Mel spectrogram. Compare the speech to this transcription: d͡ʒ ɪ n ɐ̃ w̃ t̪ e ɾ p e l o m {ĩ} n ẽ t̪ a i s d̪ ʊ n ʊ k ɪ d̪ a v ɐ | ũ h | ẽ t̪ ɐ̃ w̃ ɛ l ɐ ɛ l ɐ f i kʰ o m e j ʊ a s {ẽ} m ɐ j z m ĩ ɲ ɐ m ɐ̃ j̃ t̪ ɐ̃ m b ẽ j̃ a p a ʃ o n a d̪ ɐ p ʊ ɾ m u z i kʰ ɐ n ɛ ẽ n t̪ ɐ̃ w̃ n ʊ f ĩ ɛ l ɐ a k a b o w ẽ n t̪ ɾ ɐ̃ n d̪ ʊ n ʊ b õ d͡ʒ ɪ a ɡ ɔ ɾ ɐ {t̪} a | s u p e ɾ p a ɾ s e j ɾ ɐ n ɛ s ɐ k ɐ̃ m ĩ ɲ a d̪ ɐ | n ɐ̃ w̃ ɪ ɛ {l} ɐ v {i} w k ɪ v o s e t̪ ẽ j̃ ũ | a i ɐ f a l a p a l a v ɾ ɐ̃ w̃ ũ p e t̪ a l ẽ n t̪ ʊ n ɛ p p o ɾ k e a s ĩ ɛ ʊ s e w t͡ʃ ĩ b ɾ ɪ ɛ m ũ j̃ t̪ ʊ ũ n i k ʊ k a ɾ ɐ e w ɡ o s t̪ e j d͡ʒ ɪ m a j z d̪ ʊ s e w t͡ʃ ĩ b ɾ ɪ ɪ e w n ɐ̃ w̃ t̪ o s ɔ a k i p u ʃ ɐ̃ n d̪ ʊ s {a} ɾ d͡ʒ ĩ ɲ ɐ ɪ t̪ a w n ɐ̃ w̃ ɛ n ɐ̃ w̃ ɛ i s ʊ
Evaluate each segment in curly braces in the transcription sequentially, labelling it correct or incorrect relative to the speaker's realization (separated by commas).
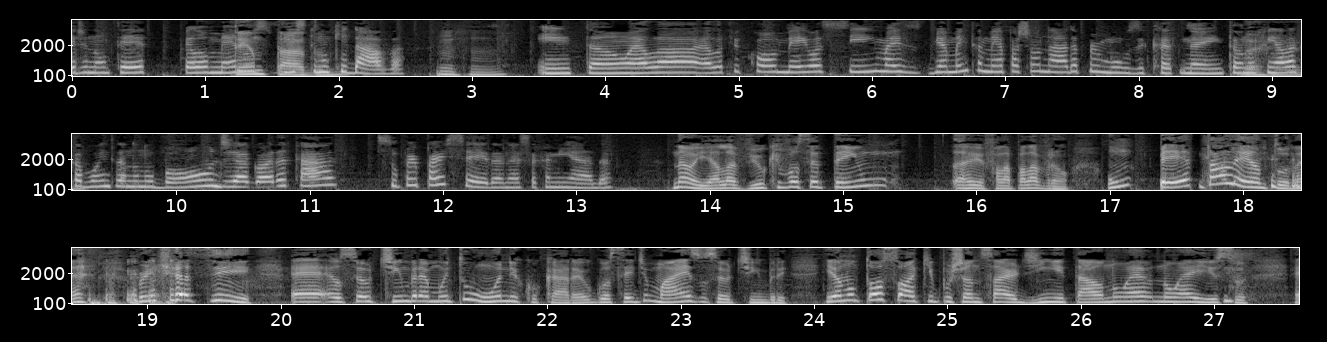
incorrect, incorrect, correct, correct, correct, correct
